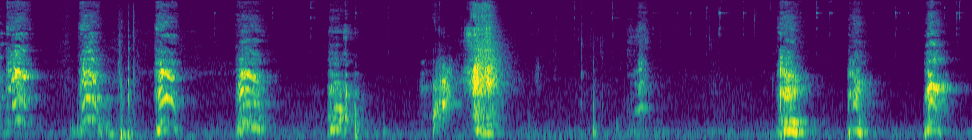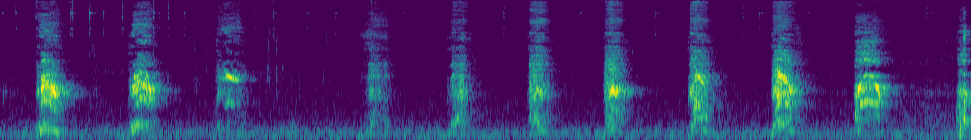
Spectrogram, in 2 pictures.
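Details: Dog wheezing: rapid, repeated noisy breaths with a harsh, slightly whistling edge.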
